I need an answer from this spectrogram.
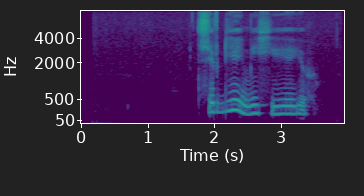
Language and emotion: Russian, sad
